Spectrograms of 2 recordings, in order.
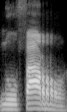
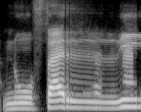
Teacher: Ra tasydid dhamma, tebal. Ra tasydid kasrah, tipis.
